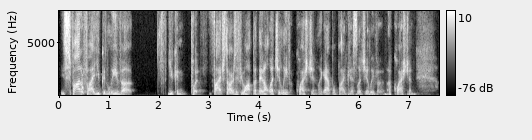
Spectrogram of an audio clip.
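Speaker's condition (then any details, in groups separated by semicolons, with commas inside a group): Vocal cord surgery recovery; talking painless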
